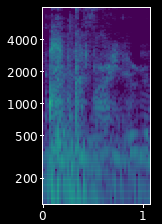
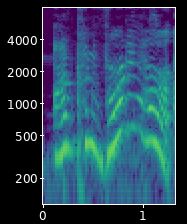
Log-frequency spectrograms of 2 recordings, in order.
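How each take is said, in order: First: Very soft, voiceless whisper; hushed, barely-there confession; conspiratorial whisper. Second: High, excited squeal; high-pitched triumphant announcement; gleeful exclamation. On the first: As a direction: whisper it like a secret. Gleeful confession, whispered first. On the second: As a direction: burst out with it, high and delighted. Gleeful confession, repeated aloud. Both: Acted.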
